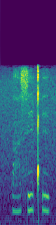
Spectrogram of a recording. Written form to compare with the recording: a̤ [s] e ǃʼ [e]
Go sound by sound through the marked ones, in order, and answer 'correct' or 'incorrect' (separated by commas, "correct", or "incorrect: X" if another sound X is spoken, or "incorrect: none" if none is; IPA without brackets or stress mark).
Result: correct, correct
